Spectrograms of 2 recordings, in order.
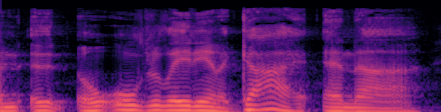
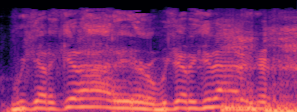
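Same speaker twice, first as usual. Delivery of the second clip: loud, high, hurried plea to leave; retold panicky shout; panicked urging; 7 semitones higher, 7 dB louder, much faster than usual. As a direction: urge the getaway in mock panic.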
